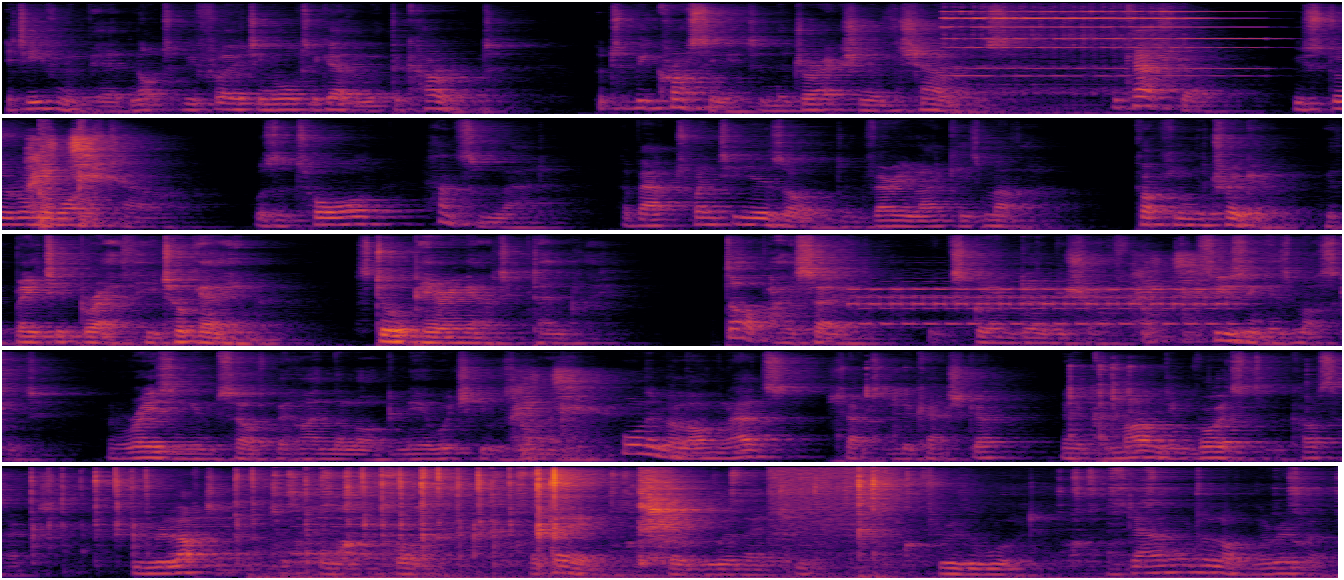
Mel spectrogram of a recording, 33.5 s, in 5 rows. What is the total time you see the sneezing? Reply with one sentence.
The sneezing can be heard for 2 seconds in total.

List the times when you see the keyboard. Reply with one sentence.
You can hear the keyboard from 24.2 to 31.3 s.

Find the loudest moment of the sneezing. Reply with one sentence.
The volume of the sneezing peaks at 7 seconds.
